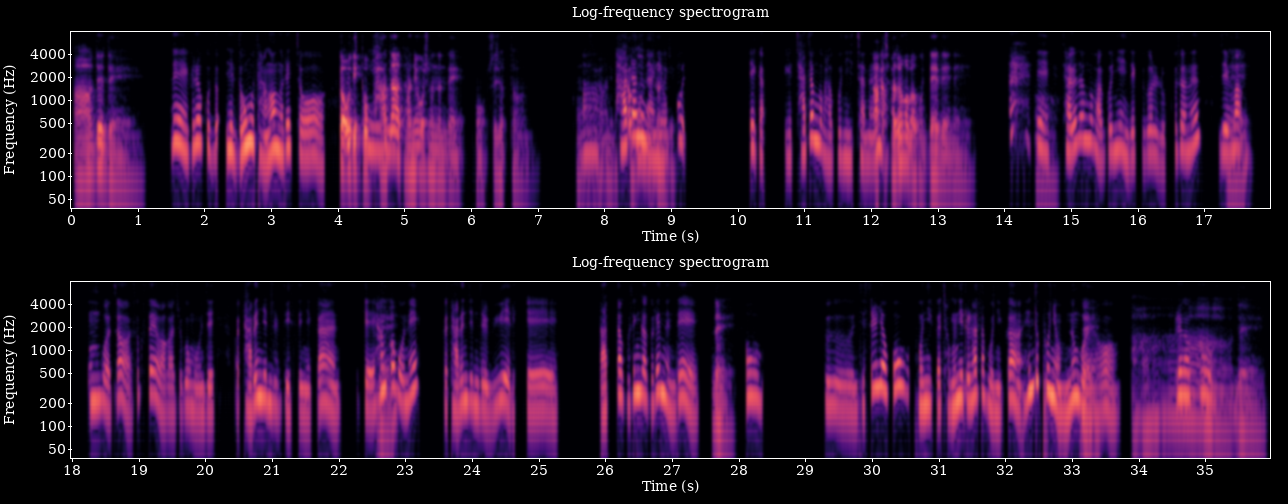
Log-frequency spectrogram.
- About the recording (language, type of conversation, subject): Korean, podcast, 짐을 분실해서 곤란했던 적이 있나요?
- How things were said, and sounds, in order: other background noise; laughing while speaking: "있잖아요"; tapping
